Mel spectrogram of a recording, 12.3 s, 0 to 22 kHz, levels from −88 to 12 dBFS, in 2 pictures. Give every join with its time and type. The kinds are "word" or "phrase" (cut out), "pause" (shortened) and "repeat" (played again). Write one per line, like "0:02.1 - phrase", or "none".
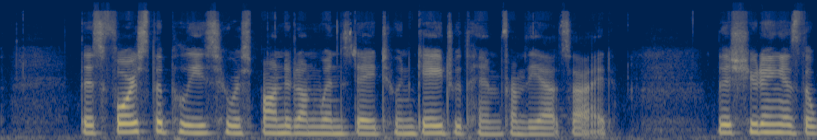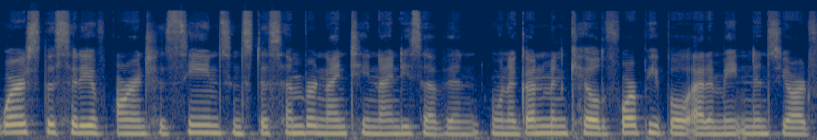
none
